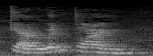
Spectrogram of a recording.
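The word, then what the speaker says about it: Calvin Klein: तो इसका जो सही प्रोनाउंसिएशन है ये है कैल्विन क्लाइन कैल्विन क्लाइन, क्या है कैल्विन क्लाइन क्या है कैल्विन क्लाइन।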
